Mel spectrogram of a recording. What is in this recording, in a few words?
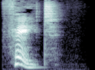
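"fate", British English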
